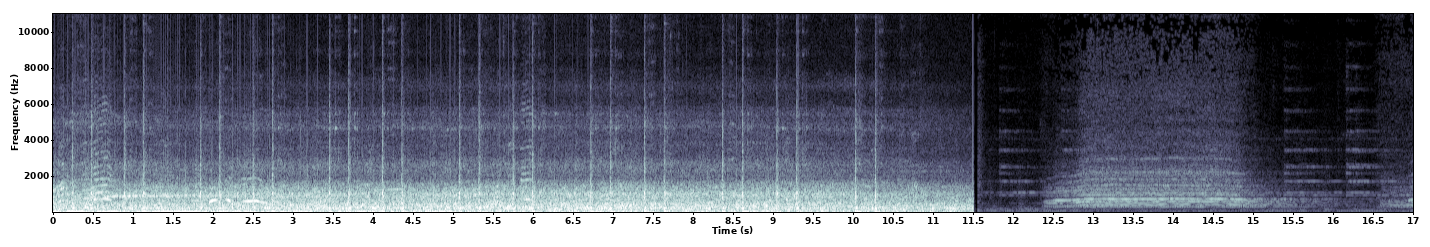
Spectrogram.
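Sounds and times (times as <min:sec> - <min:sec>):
wheels clicking over rail joints: 0:00.0 - 0:10.9
train coaches rumbling past: 0:00.0 - 0:17.0
horn-like chord: 0:12.4 - 0:15.4.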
